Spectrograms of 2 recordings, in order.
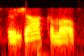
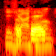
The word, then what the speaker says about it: DiGiacomo: But Giovanni, and his last name, by the way, is pronounced DiGiacomo. – DiGiacomo, okay. – Obviously, you're not Italian.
